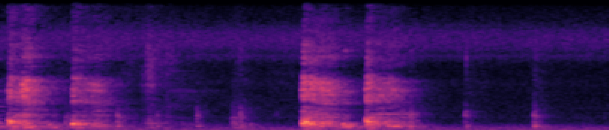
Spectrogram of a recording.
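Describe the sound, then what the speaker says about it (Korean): A person coughs repeatedly in short, harsh bursts, several close together with a pause in the middle, close and fairly loud with no speech. "이 기침 소리를"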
